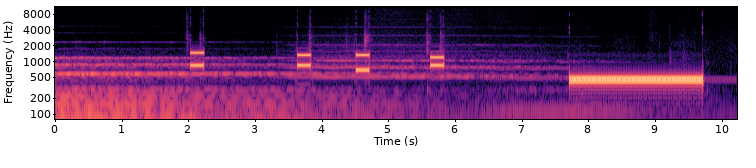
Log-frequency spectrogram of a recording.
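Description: Internet messenger call dialing tones: four short two-note beeps at uneven spacing over a faint low hum, followed by one long, loud, steady tone that cuts off near the end.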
